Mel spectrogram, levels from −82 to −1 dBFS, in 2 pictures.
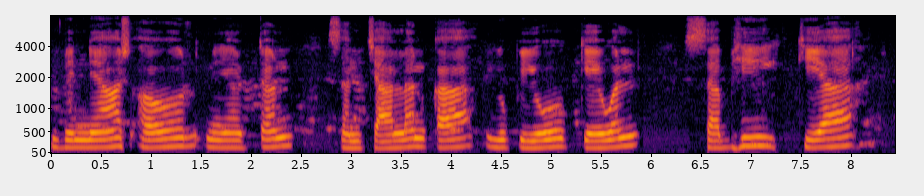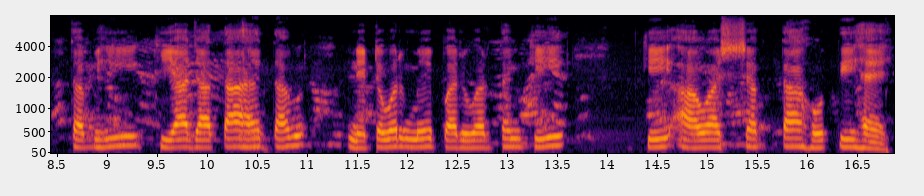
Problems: none marked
